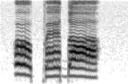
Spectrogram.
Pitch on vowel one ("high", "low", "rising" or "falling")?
falling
